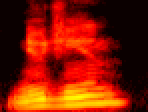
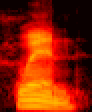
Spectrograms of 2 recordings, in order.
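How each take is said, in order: First: The name sounds like 'Nugent'. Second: The name sounds like 'Win'. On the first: The speaker calls it wrong. "Probably pronounced mispronounced the last name" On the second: The speaker calls it right. "There we go"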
